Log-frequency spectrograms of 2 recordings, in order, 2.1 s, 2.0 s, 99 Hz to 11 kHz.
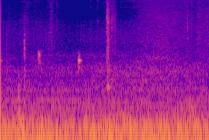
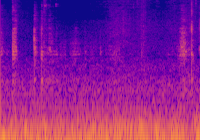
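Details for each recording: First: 2025 Hyundai Sonata on a road test after repair, turning left where a front-end rattle was previously heard (main harness earlier replaced): only steady low road rumble, no clunks or rattles; no front-end rattle. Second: 2025 Hyundai Sonata, previously had main harness replaced: short tinny metallic rattles over low road rumble during slow-speed test drive over bumps; front-end rattle, likely loose, worn or broken components.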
